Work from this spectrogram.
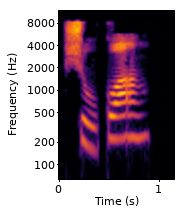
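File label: "曙光", Mandarin Chinese; chinese-flashcards; hsk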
